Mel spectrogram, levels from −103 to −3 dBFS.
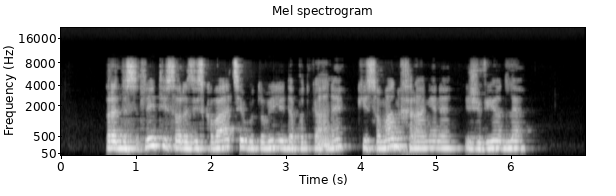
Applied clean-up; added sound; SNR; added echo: none; none; none; none.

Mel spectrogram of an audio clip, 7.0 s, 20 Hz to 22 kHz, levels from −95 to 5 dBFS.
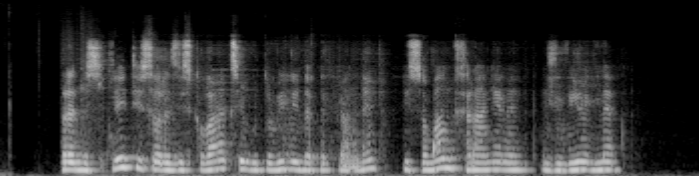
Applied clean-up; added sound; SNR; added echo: neural mask model DeepFilterNet 3.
